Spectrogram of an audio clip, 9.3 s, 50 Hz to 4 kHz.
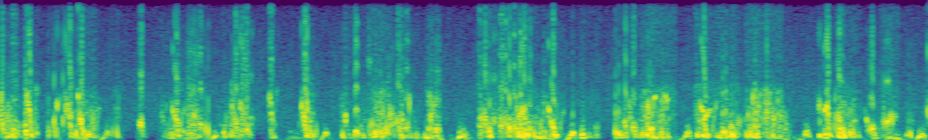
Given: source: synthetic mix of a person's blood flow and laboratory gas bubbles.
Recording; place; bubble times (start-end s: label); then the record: Doppler ultrasound of blood flow; precordium
0.00-0.41 s: bubbles
0.46-1.01 s: bubbles
1.08-1.22 s: bubbles
1.36-1.48 s: bubbles
1.58-2.12 s: bubbles
2.20-2.54 s: bubbles
2.67-2.78 s: bubbles
2.97-3.19 s: bubbles
3.38-4.41 s: bubbles
4.76-5.65 s: bubbles
5.76-6.00 s: bubbles
6.11-6.76 s: bubbles
6.93-7.90 s: bubbles
8.15-8.99 s: bubbles
9.04-9.14 s: bubbles
9.23-9.28 s: bubbles
From the record:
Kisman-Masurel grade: 444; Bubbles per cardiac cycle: continuous sound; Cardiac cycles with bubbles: 100%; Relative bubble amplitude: maximal (0.775 to 0.999); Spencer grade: 4 (maximum detectable bubble signal sounding continuously throughout systole and diastole of every cardiac period, and overriding the amplitude of the normal cardiac signals); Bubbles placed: only in the low amplitude regions of the cardiac cycle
